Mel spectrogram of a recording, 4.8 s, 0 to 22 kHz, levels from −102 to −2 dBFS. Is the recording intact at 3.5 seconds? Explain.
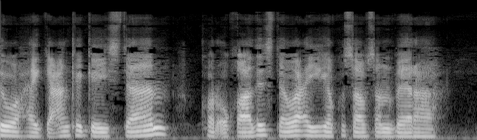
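No, HE-AAC compression is plainly audible throughout, including 3.5 s: treble likely rebuilt by copying lower bands upward, sounding gritty and metallic, with a spectrogram showing smeared, repeated bands and nothing above 15.5 kHz.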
